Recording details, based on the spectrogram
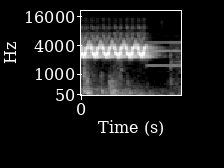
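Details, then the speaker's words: Prius Ai1 hospital bed exit alarm set to its highest of three volume levels: a loud, shrill, warbling electronic alarm that then stops. "And if you really want to hear it, there's your high alarm. It's screaming."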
